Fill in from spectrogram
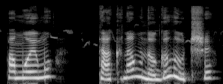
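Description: A woman's voice: high-pitched, dry recording, voice pushed up, close to an everyday voice. Woman voicing a curt, no-nonsense nanny, clipped and prim. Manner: curt, brisk.

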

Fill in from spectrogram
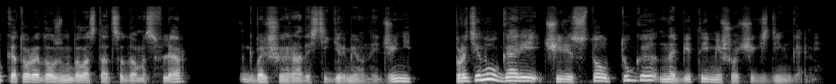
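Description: A man narrating a storybook with expressive reading. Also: lowish voice. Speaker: audiobook reader.

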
